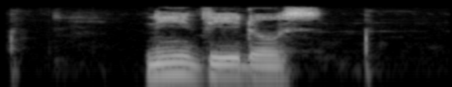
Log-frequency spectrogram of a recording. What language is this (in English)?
Esperanto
